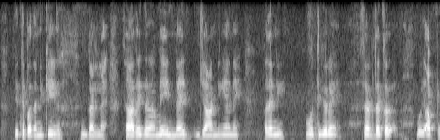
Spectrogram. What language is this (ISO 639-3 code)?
doi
